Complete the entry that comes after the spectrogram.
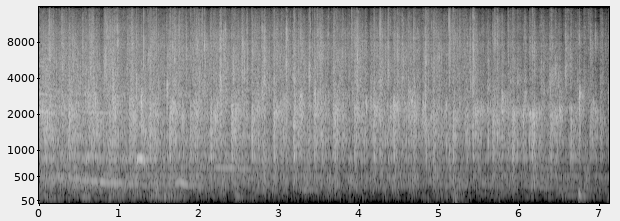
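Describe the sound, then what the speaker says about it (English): A seated audience at a UCLA nanoscience pitch competition finals applauds steadily for the mentors standing up, a dense, continuous wash of many hands clapping at even loudness throughout, with a faint murmur of voices mixed in. "please stand up so we can give you a big, big cheer"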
